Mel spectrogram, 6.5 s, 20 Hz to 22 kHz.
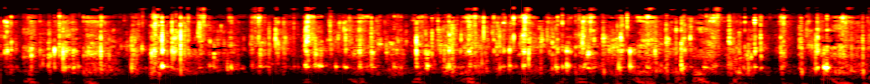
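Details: An 8-year-old male Pit Bull licks peanut butter and kibble from a lick mat with steady, wet, smacking laps and an occasional crunch of kibble.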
